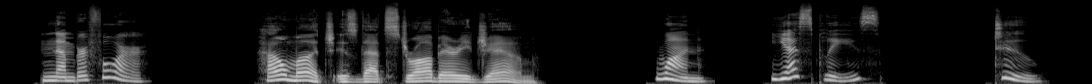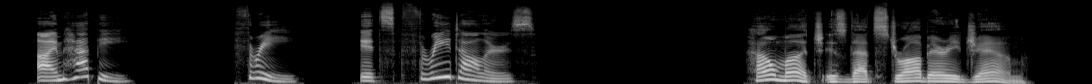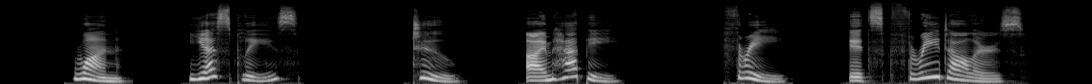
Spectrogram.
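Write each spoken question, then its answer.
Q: How much is that strawberry jam?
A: 3: It's $3.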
